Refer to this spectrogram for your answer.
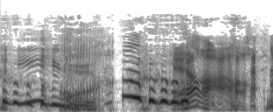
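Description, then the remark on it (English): A voice imitates how surfers who sleep on waterbeds snore, with two drawn-out, grunting, piggy snorts split by a short pause; the second is louder and more gravelly, rising and wavering in pitch. “That's how they snore.”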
